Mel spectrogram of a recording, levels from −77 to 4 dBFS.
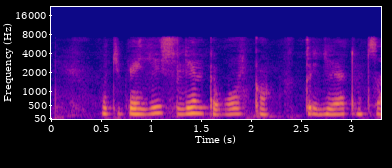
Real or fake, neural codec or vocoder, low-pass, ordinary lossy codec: fake; codec, 44.1 kHz, 2.6 kbps, DAC; 7.2 kHz; MP3, 64 kbps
